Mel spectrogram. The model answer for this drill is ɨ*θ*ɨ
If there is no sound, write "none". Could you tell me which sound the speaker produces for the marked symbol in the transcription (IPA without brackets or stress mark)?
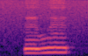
β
